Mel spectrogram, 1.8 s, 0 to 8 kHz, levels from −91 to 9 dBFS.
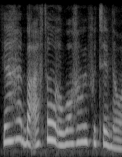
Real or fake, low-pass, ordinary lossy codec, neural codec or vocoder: fake; 7.2 kHz; none; codec, 16 kHz, 2 kbps, FunCodec, trained on LibriTTS, 25 frames a second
